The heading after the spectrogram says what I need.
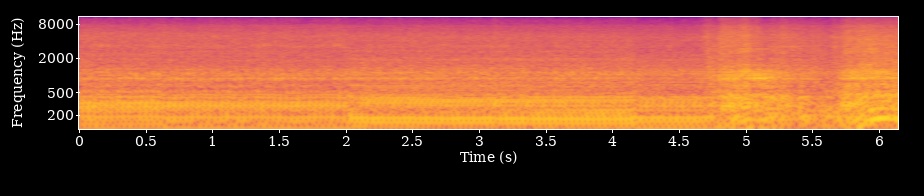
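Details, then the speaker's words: Porsche 996 Turbo, running again after fuel, boost and vacuum leak repairs: even, smooth flat-six idle with no misfires or air-sucking hiss, then a clean rise in revs; runs really well. "pretty happy boys it's back running it sounds like it's running really really well no misfires no weird things it doesn't sound like a sucking air out of the top of the engine"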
